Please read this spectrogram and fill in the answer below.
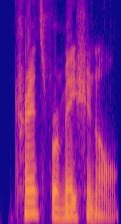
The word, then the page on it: transformational: American English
